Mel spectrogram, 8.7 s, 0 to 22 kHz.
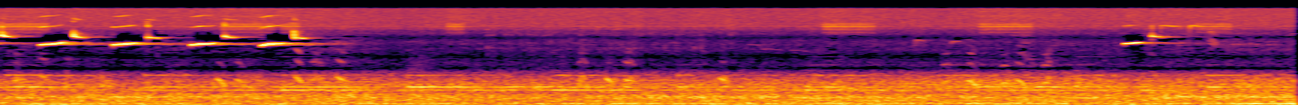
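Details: In a garden at Weener, East Frisia, Germany, in March 2023, a great tit delivers four rapid two-note whistled phrases, pauses for several seconds amid faint background noise, then adds a single phrase near the end.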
